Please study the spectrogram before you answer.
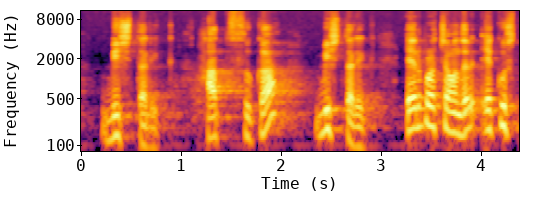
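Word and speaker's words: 二十日: হাতসুকা হাতসুকা এ বড় তস এজন্য আমরা তসটা উচ্চারণ করতেছি হাতসুকা 20 তারিখ হাতসুকা 20 তারিখ এরপর আমাদের 21 তারিখ 21 তারিখ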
